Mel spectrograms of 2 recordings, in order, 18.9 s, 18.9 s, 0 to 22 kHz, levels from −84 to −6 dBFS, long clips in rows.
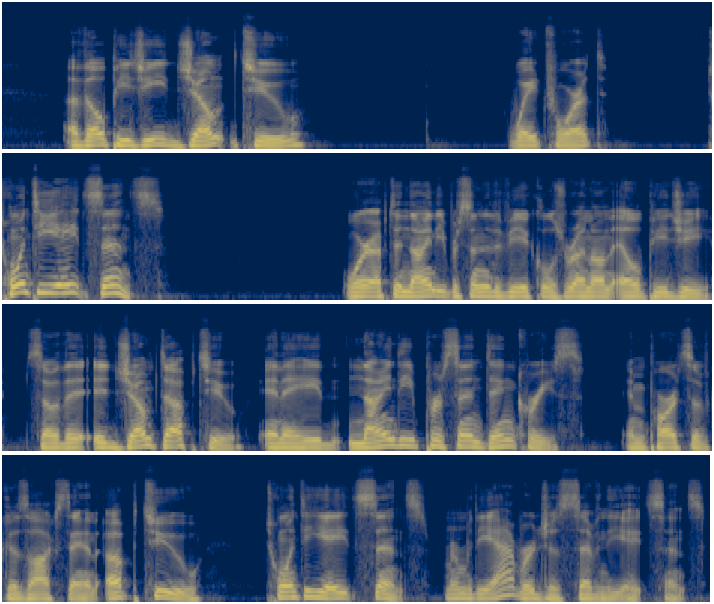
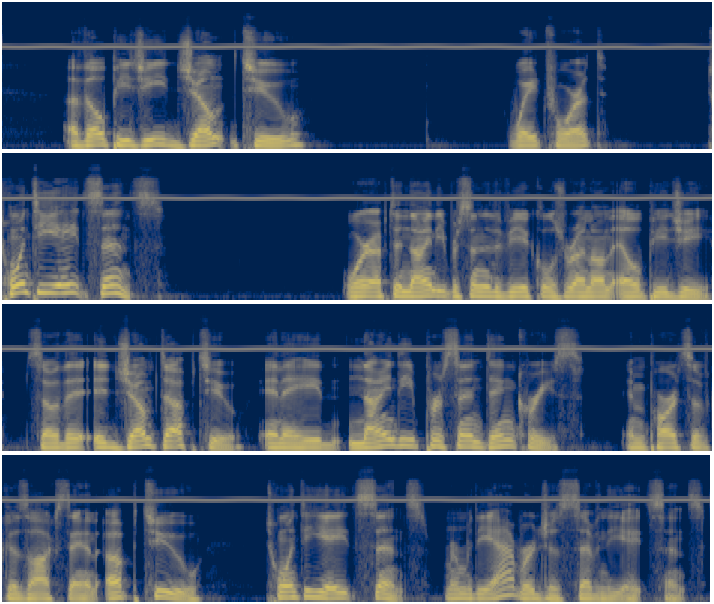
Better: first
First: none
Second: high-pitched whine; noticeable; throughout; 6 kHz, 10 dB below the speech

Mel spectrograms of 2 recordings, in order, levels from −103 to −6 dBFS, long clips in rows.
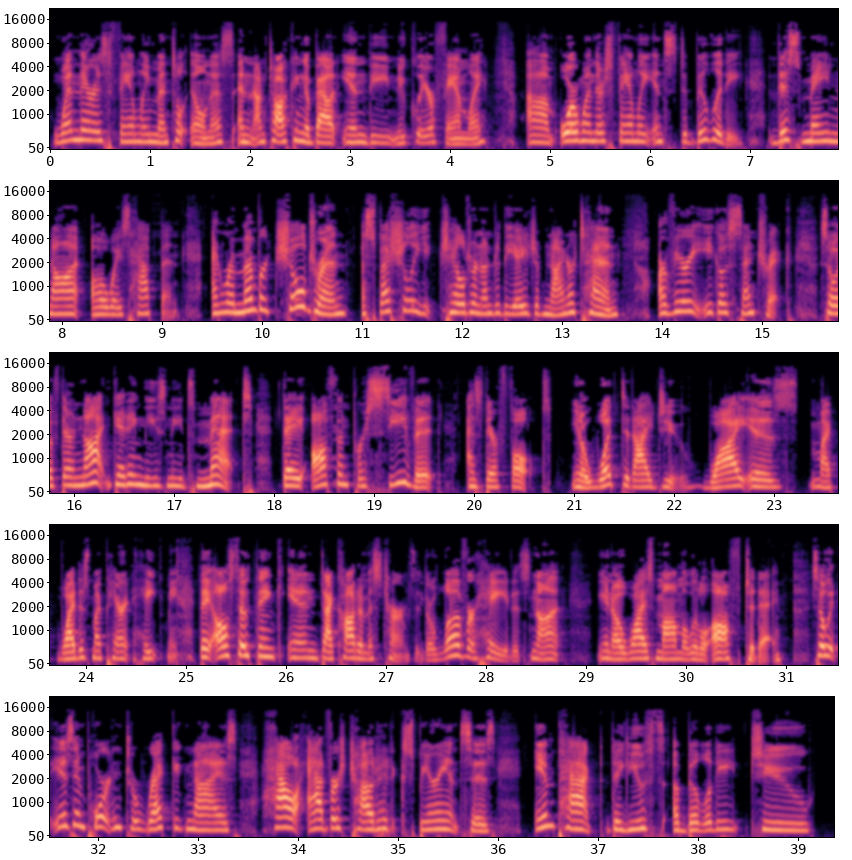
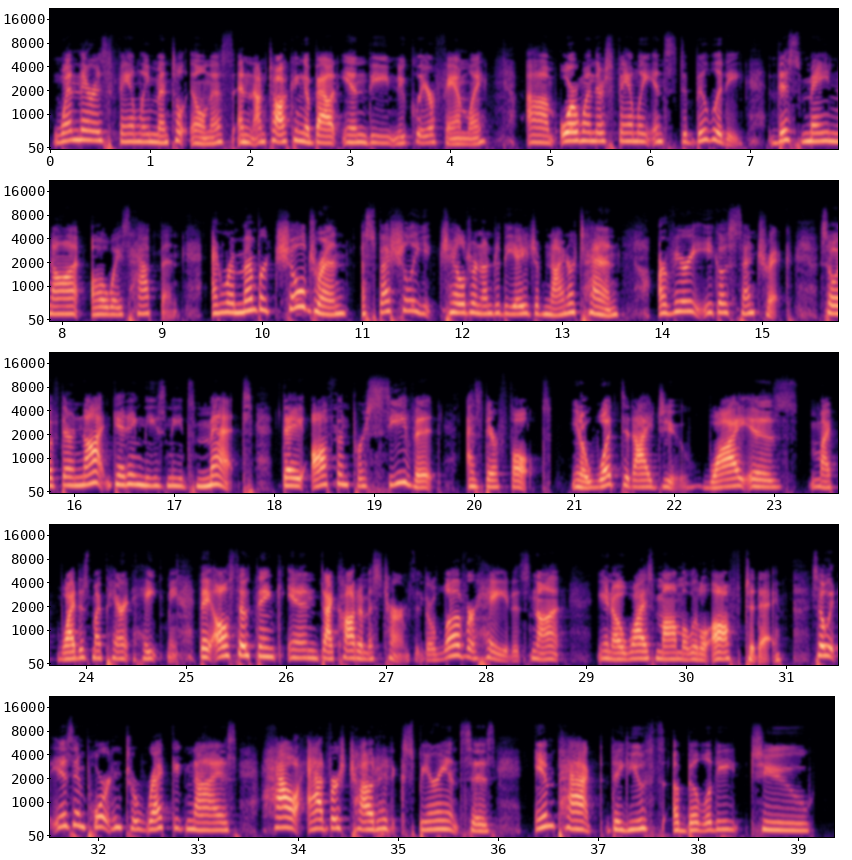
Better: first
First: none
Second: muffled; slightly; fading above 3.5 kHz

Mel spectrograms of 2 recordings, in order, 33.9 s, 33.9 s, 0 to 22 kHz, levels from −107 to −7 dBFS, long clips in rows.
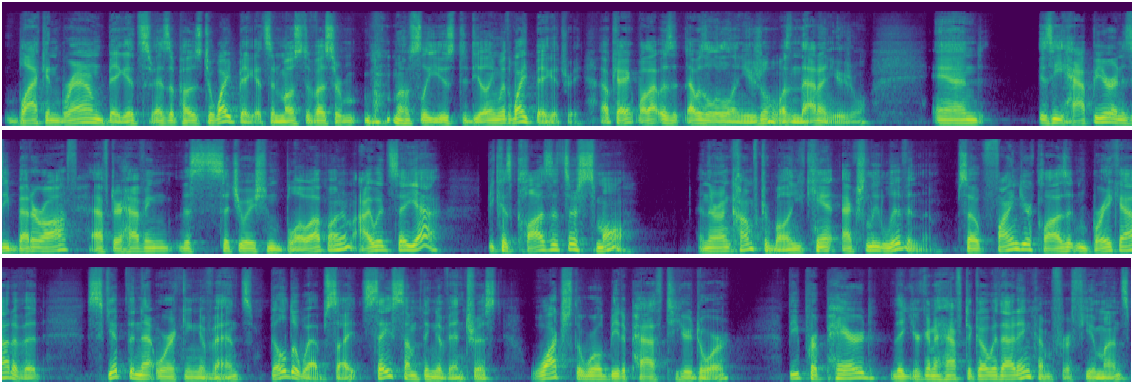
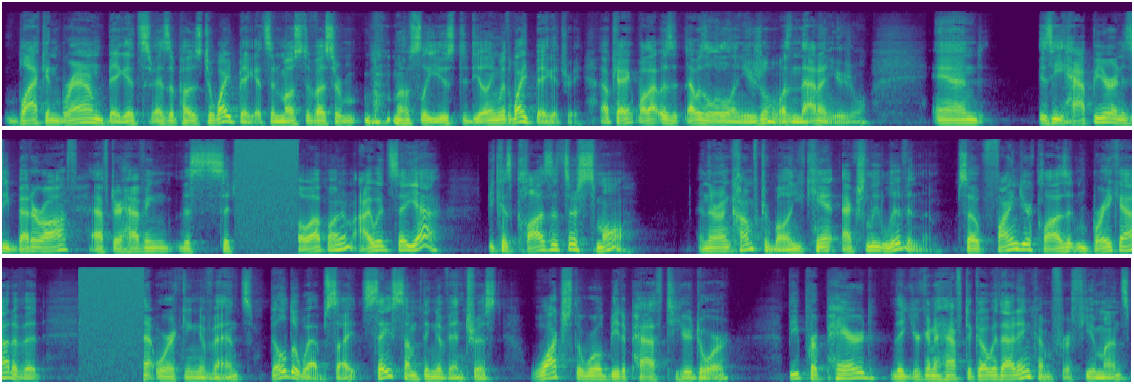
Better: first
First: none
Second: audio cutting out; filled with static; at 14 s for 0.5 s and at 23 s for 0.5 s

